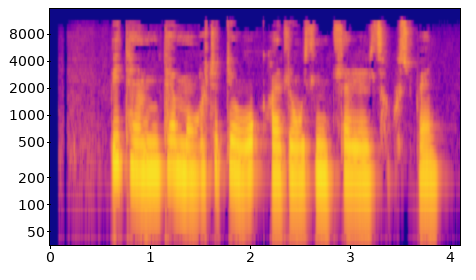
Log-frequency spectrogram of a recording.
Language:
Mongolian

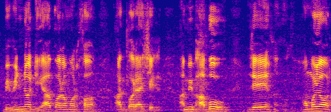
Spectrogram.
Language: Assamese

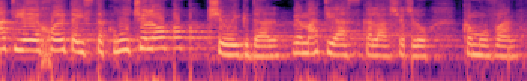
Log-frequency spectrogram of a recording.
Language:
Hebrew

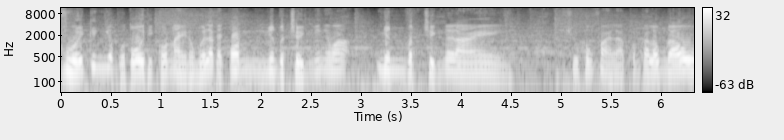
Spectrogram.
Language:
Vietnamese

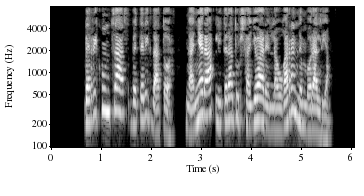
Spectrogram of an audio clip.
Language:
Basque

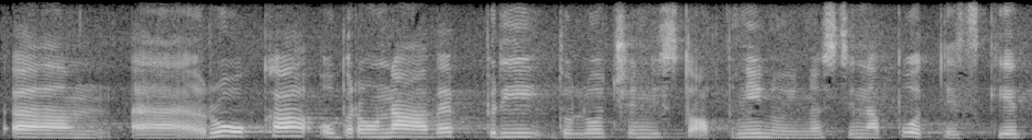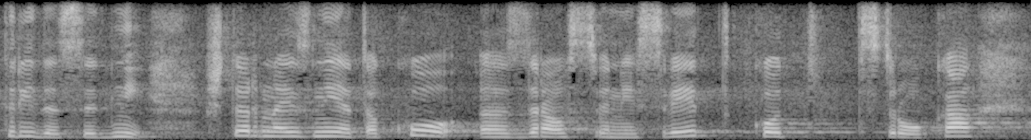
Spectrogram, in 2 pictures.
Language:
Slovenian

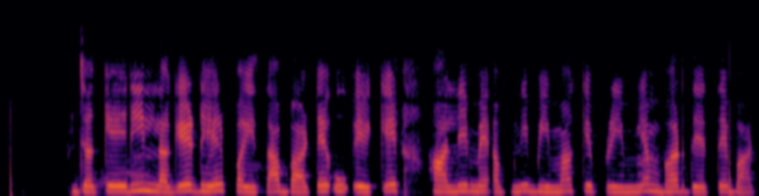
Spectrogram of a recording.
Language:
Bhojpuri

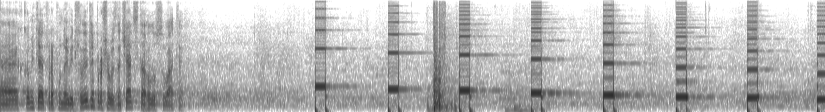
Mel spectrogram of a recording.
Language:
Ukrainian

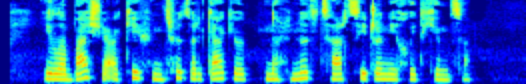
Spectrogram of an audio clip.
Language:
Abkhazian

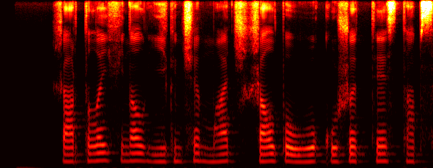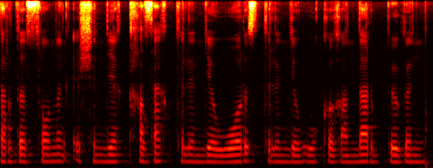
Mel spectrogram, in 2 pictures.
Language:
Kazakh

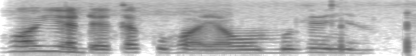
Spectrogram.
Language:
Kikuyu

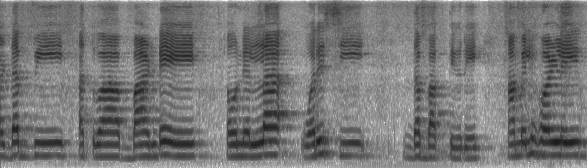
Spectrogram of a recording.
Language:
Kannada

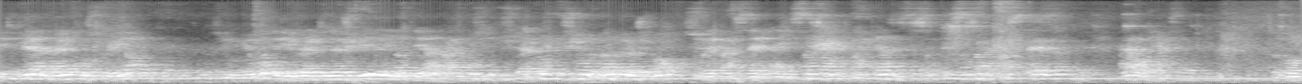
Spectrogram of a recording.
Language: French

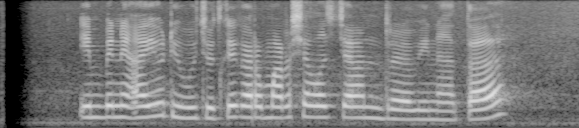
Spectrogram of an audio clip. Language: Javanese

